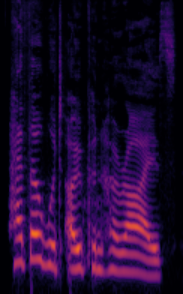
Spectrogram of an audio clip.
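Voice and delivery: plain reading voice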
